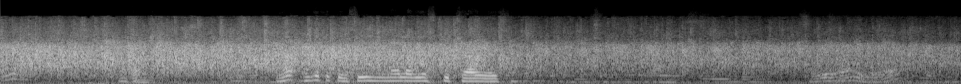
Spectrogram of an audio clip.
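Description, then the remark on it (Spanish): A live audience claps steadily in a dense wash of applause that fills the whole clip, easing slightly toward the end, while a man talks over it. “pues al público que está aplaudiendo, pues muchísimas, muchísimas gracias.”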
